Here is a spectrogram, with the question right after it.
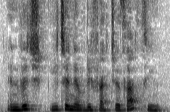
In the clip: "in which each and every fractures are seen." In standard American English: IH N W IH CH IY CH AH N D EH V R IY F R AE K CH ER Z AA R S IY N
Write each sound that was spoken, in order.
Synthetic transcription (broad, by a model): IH N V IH CH IY CH AH N D EH V R IY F AE K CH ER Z AA R S IY N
